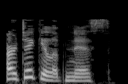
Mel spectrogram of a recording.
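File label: "articulateness", English, British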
